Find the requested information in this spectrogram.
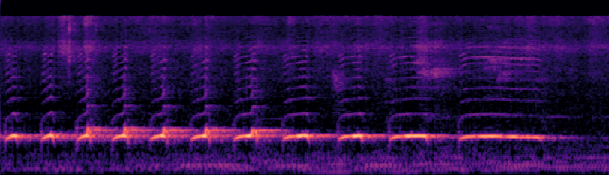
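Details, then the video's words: Zebra dove song in the fales and noklak style: a steady run of rounded, mellow cooing notes at one mid pitch, roughly a dozen in four seconds, evenly paced and softening toward the end over quiet low background rumble. "Perkutut gacor suara fales dan noklak"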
